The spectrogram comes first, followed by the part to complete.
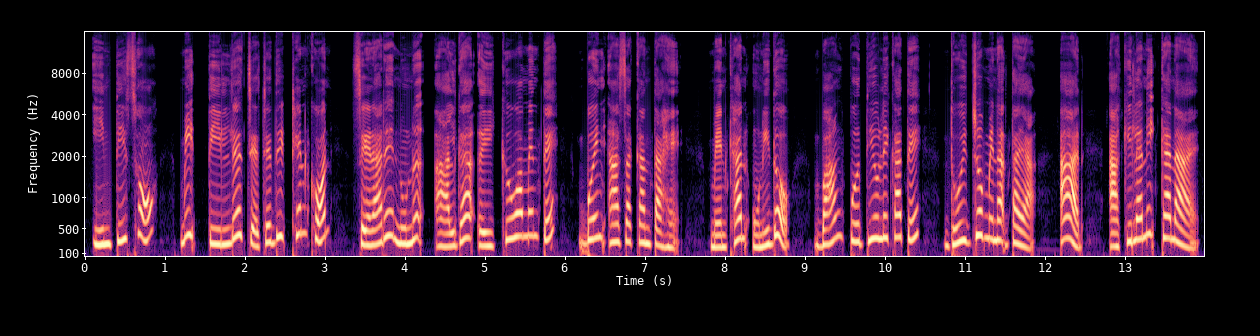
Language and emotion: Santali, surprised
